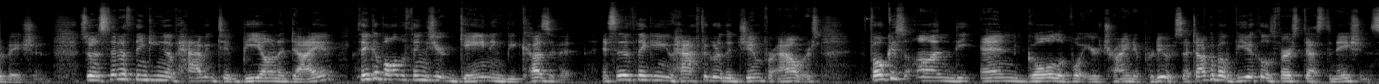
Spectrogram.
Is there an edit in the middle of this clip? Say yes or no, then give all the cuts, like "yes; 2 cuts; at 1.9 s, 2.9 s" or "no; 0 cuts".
yes; 1 cut; at 3.5 s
